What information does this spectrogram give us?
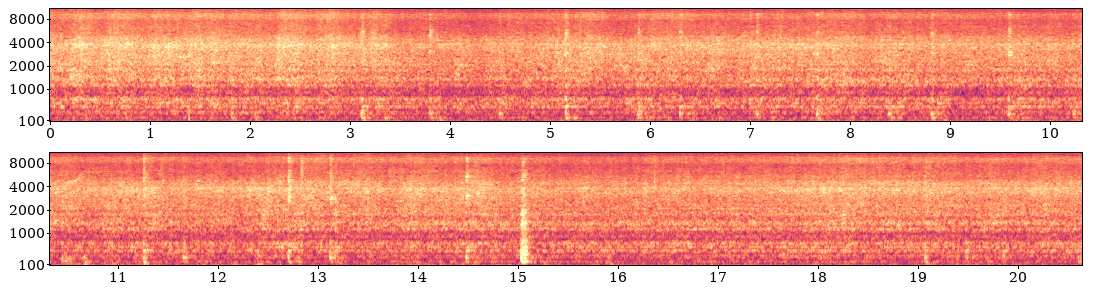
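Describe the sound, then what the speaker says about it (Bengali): Spice paste with a little sugar sautés in a pan, giving a steady, even hiss of sizzling oil throughout with one brief clink partway through and no voices. "অল্প পরিমাণে একটু চিনি, দিয়ে আমি পুরো মশলাটা কষিয়ে নেব"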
